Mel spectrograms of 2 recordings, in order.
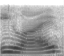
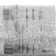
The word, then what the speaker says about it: Eli: I kept wanting to say Eli because I used to work with a girl named Elizabeth who went by Eli for short, but in the movie, they pronounce it like Ely. So, Ely.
